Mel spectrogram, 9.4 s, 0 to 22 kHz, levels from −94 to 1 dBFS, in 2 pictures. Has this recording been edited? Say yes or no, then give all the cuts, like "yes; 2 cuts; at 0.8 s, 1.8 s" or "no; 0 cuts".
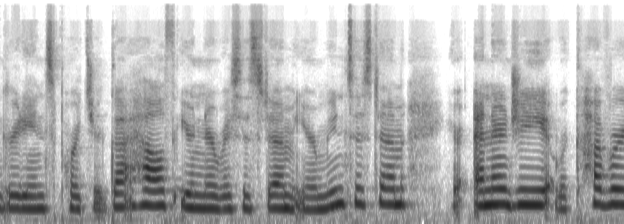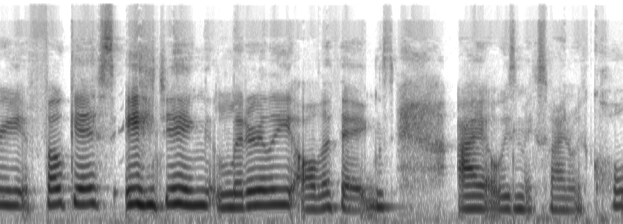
no; 0 cuts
